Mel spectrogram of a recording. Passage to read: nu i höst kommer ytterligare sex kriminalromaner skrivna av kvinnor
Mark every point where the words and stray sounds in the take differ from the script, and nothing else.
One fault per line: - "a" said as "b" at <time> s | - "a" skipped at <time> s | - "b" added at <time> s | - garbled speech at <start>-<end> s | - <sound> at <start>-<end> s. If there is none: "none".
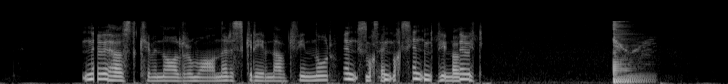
- dropout at 0.9-1.0 s
- "kommer ytterligare sex" skipped at 1.3 s
- garbled speech at 3.4-4.8 s
- thud at 6.1-6.6 s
